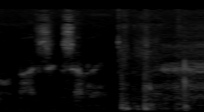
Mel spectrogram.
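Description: Faint whispered speech: a man muttering quietly under his breath, with soft hissy sounds.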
